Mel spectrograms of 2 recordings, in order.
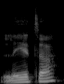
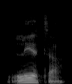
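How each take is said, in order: First: LATER as "lay-der", final R sounded; American-style "lay-der"; North American pronunciation. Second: LATER as "lyeh-ta", no final R; Jamaican pronunciation. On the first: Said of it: "in North America". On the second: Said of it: "in a Jamaican". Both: Shown as a demonstration.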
